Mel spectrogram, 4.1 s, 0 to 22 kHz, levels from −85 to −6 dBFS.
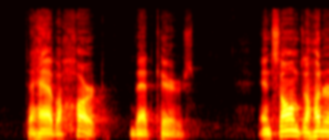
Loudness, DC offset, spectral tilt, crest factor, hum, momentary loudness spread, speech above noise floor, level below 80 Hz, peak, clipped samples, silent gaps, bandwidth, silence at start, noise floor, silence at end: -23 LUFS; under 0.1%; -5.5 dB/octave; 18 dB; none; 17 LU; 46 dB; -70 dBFS; -6 dBFS; under 0.1%; none; 17 kHz; 0.35 s; -68 dBFS; 0 s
